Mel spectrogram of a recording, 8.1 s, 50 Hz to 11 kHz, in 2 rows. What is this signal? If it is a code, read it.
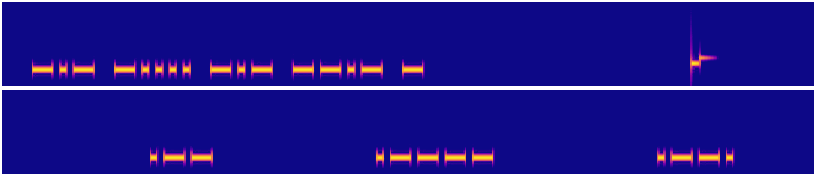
Morse code, heard as a keyed tone, about 36 wpm, spaced as for 19 wpm, 700 Hz. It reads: K6KQT W1P
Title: USA Call Signs - 5 Characters - 8x Character Spacing - 35wpm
